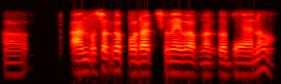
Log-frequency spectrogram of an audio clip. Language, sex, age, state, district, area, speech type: Assamese, male, 30-45, Assam, Charaideo, rural, conversation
